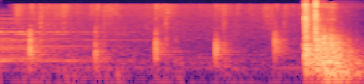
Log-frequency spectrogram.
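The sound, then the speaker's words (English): Five evenly spaced footsteps walk away as someone leaves, then a loud, heavy door slams shut with a booming impact that rings out to the end. No one speaks. “At least he used the door to leave.”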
